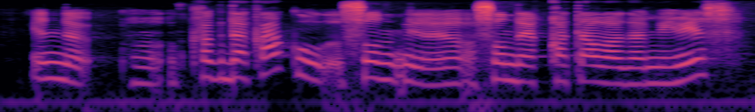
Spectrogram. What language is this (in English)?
Kazakh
